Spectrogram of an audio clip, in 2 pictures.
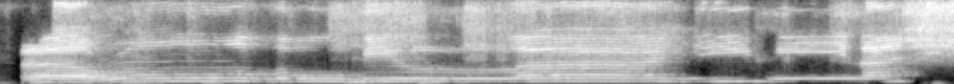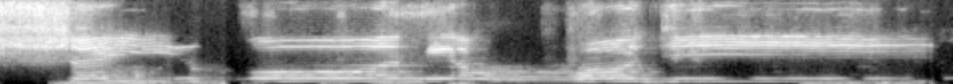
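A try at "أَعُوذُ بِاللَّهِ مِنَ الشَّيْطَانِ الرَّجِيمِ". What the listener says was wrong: Hati-hati di nirnya tidak ngalir. Tidak di akhir, tidak nir, tapi nir langsung nir pendek ya. Rojim, tidak nir, rojim, tidak nir. Nir. Nir. Jangan ya. Kalau misalnya nadanya seperti itu tuh agak ngayun ya. Nir. Itu langsung nir. Rojim.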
